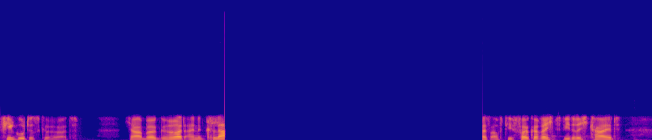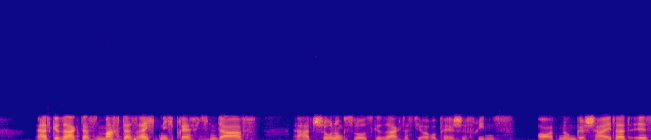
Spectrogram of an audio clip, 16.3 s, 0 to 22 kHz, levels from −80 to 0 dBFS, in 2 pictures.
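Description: At 2.80 s the sound stops dead and does not return until 6.03 s, leaving a gap of about 3.23 s of silence with no room tone or background underneath it, then resuming mid-flow as abruptly as it left. This is an audio dropout to silence: the input was likely lost for that stretch, through a disconnected source or failed link, while the recorder kept writing silence, so whatever happened in that interval is simply gone.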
